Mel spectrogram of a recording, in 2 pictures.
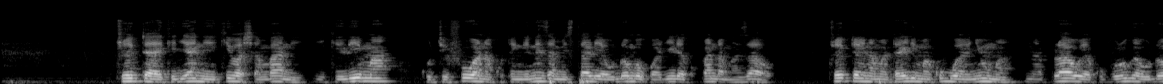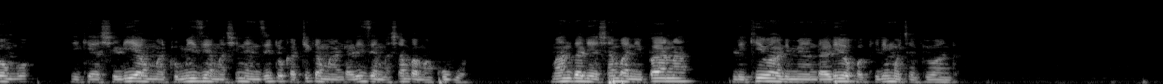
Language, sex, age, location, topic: Swahili, male, 18-24, Dar es Salaam, agriculture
